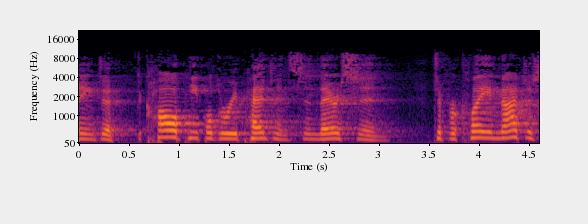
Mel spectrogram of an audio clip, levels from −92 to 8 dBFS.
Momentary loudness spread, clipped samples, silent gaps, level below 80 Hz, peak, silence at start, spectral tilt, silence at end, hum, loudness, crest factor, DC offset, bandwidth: 16 LU; under 0.1%; none; -60 dBFS; -6 dBFS; 0 s; -5 dB/octave; 0 s; none; -25 LUFS; 18 dB; under 0.1%; 10.5 kHz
